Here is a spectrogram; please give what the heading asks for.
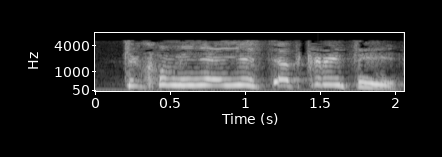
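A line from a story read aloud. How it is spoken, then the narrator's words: Joyful. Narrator (Russian): радостно сказал шофер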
